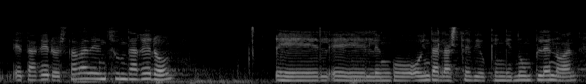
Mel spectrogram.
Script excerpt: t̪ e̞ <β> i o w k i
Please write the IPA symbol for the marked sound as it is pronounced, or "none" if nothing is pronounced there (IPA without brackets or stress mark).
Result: β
